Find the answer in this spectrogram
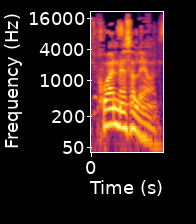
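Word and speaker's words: Juan Meza-León: panties on, ladies, the soothing dulcet tones of Juan Lihan Mesa. Did I say it right? Nope, you got to No, switch. you did not. No. All right, you say it. Juan Mesa Leon.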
